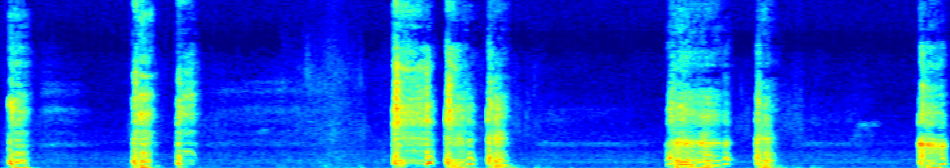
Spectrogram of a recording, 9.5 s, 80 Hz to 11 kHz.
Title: Barking cough *1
